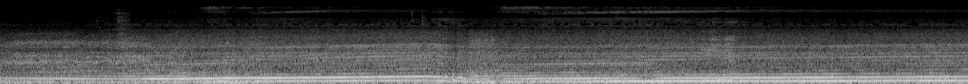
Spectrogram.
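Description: A racing car engine revs loudly and climbs in pitch.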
